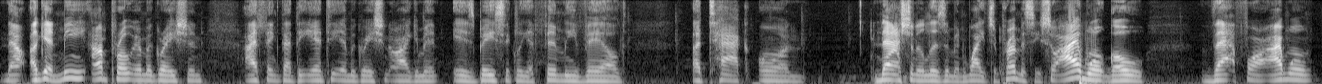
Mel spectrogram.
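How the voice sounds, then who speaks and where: A man's voice: a little high, no room sound. Man with New York accent, close dry sound. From the Bronx, New York. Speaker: commentator. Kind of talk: informal political and cultural commentary.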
